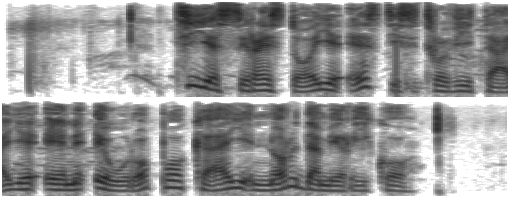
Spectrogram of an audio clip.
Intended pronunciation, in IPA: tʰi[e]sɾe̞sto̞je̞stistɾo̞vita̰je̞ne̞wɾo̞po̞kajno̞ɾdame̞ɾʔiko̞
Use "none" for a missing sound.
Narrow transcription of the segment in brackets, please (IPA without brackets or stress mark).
e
